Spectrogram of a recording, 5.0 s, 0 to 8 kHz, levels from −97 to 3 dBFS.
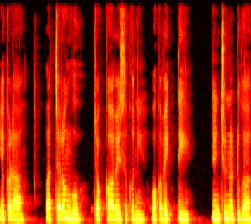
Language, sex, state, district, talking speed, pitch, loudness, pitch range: Telugu, female, Andhra Pradesh, Anantapur, 105 wpm, 210 Hz, -15 LUFS, 200-215 Hz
